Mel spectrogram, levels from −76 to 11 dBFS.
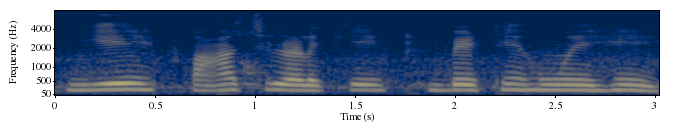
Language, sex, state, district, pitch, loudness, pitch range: Hindi, female, Bihar, Vaishali, 195 Hz, -25 LUFS, 185-200 Hz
